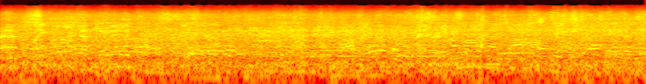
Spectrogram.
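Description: Crowd chatter: several people talking at once, none clearly, over a steady low rumble.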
